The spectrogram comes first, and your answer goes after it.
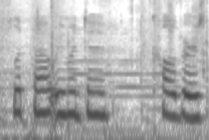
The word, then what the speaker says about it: Culver's: We went to Culver's. My 96-year-old father-in-law pronounces it Cleaver.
